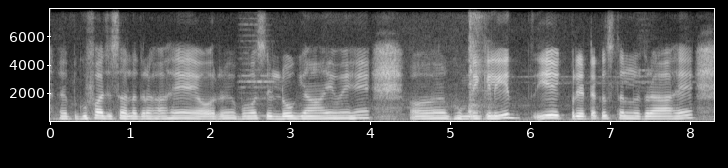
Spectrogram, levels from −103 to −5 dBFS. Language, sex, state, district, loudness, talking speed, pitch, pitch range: Hindi, female, Bihar, Araria, -17 LUFS, 190 wpm, 195 Hz, 190-205 Hz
